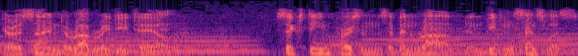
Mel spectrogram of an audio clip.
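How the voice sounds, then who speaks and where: A man giving solemn, deliberate scripted narration as the announcer of a 1950s radio crime drama. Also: extremely low pitch. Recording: muffled old radio recording, loud music.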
